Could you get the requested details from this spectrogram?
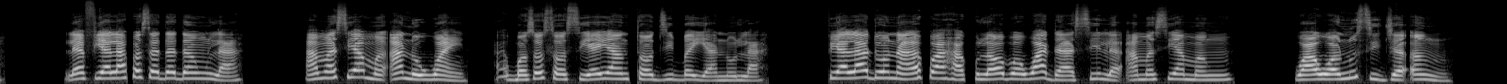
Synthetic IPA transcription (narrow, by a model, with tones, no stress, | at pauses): lɛ˨fi˦a˨la˦ɸɛ˦sɛ˦d̪ɛ˦d̪ɛ˦ŋũ˦la˦ | a˨mɛ̃˨si˦a˨mɛ̃˨ʔa˦no˨wã˦i˨n | a˨ɡ͡bɔ˨sɔ˦sɔ˦si˨ɛ˦ja˦ŋ̩̃˦t̪ɔ˦d͡ʑi˦bɛ˦ja˨nõ˨la˦ | fi˦a˨la˦ɖo˦nã˦ɛ˦ɸɛ˦a˨ɦa˨ku˦la˦wo˦bɛ˦wo˦a˦ɖə˨a˨si˦lɛ˨ʔa˨mɛ̃˨si˦a˨mɛ̃˨ŋũ˦ | wo˨a˨wɔ˨nũ˦si˨d͡ʒə˨ʔɛ˦ŋũ˨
